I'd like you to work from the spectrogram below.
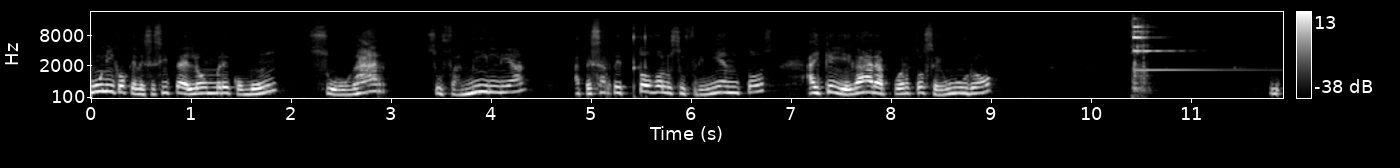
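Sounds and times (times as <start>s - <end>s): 
speech: 0.0s - 9.1s
bell ringing: 10.4s - 11.9s.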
